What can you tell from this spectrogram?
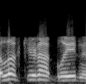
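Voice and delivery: high-pitched mock pleading; retold anxious denial. Retelling panicked reassurance to brother.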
